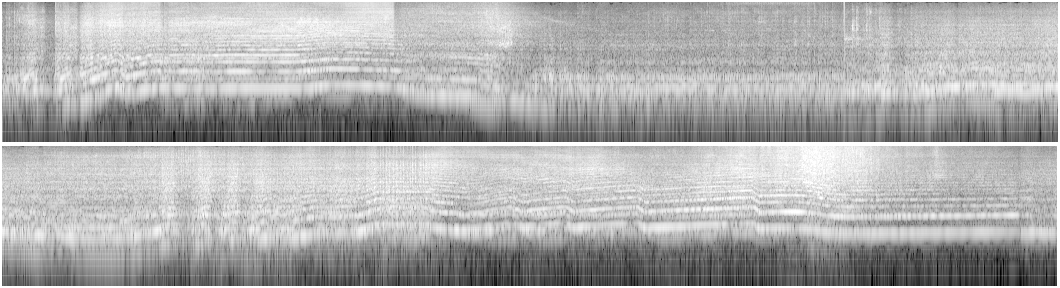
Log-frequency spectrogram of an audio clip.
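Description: Drag-race engines, a naturally aspirated rotary in a Toyota Starlet against a piston engine, revving repeatedly at the start line, their pitch rising and falling. Through the middle the engines hold steady with short blips. About three seconds from the end they launch together and accelerate hard, the pitch climbing fast.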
